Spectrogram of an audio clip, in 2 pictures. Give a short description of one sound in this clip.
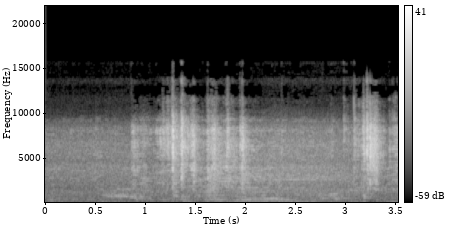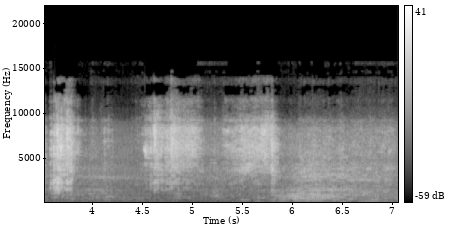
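Plastic wrapping crinkles and rustles under a hand.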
